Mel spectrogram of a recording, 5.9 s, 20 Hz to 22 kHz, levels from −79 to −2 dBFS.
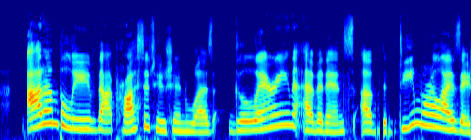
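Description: Right after "was glaring evidence of", from 4.69 to 4.94 s, the speech breaks into short gaps: about 116 ms missing in total, the longest hole around 46 ms, with playback picking up as if it had run on. That's a likely Bluetooth dropout, with packets arriving too late.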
